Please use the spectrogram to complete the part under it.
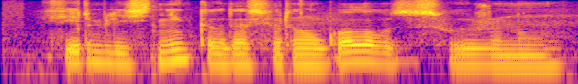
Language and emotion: Russian, neutral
